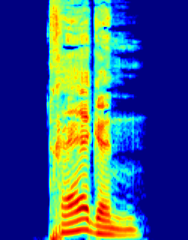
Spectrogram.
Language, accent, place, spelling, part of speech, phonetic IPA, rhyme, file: German, Germany, Berlin, trägen, adjective, [ˈtʁɛːɡn̩], -ɛːɡn̩, De-trägen.ogg
- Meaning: inflection of träge: 1. strong genitive masculine/neuter singular 2. weak/mixed genitive/dative all-gender singular 3. strong/weak/mixed accusative masculine singular 4. strong dative plural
